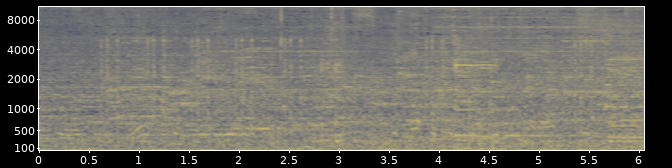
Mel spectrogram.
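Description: Buffalo Chief video slot machine playing its game music and spin sounds while the reels spin, over a steady low hum of casino background noise.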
